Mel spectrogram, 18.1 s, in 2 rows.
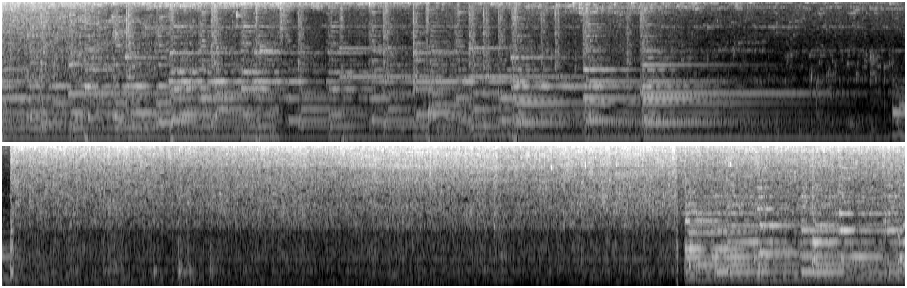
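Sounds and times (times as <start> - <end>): background music: 0.0 - 9.2, 15.8 - 18.0
chips deep-frying in oil: 9.1 - 18.0.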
